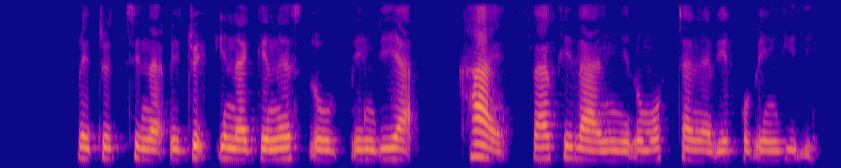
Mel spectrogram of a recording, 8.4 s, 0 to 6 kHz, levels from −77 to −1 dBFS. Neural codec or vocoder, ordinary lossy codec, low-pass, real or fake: none; AAC, 32 kbps; 5.4 kHz; real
